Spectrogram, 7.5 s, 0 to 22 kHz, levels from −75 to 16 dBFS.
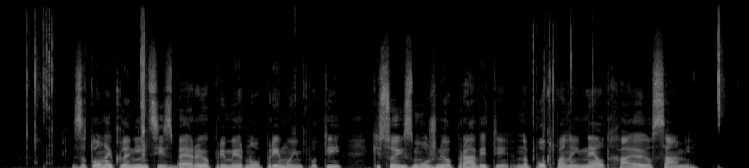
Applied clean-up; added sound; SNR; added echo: neural mask model Resemble Enhance denoiser.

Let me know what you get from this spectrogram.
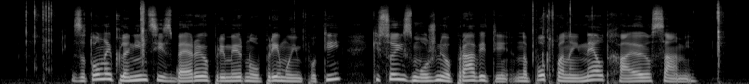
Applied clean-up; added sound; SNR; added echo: none; Packing tape, duct tape / Tearing; 16 dB; none.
